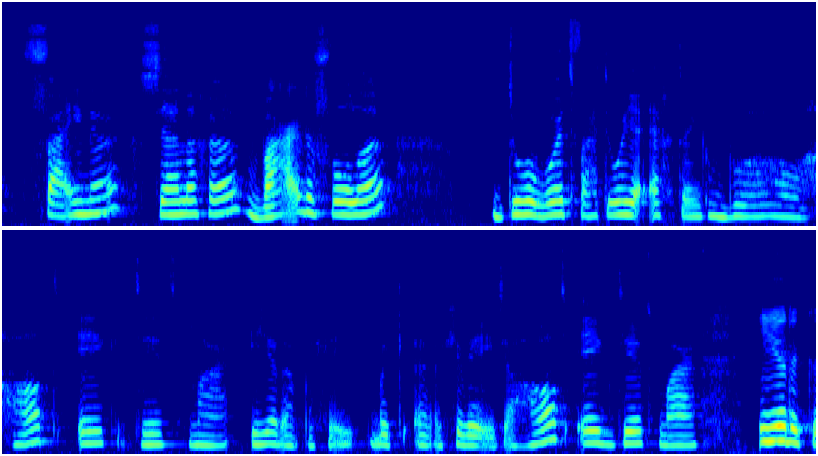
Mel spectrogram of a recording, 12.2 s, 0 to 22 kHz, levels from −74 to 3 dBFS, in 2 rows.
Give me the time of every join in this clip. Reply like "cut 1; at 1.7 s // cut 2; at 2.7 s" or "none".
none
